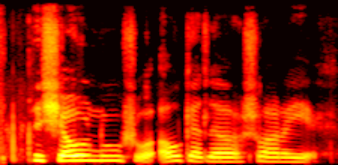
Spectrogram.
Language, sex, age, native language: Icelandic, male, 13, Icelandic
